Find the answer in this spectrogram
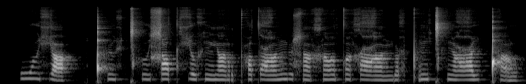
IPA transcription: w ɯ ç a | ǃʰ y ç ǀʰ ɯ ɕ a tˤ ç ɯ x ĩ j ã r pʰ y tˤ ʕ ã ŋ y ɬ ã x ã tˤ ĩ x ʕ ã ŋ y ħ pʼ ĩ ǀʰ ĩ ʕ i ǃʰ ã ʊ̯

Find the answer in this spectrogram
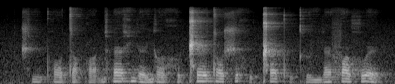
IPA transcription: t͡ʃʰ i˨˩˦ pʰ ɔ˨˩˦ t ɛ˩ qʷ ɪ˨˩˦ ɡ | æ˦˥ x j ɛ˨˩˦ j ʌ˨˩˦ h ʊ˨˩˦ ǁ ɛ˦˥ t ɔ˦˥ ʃ ə˥˩ h u˩ ǁ ɔ˥˩ pʰ u˩ kʰ ɪ˧ v j æ˧ f ɑ˥˩ χʷ ɛ˥˩

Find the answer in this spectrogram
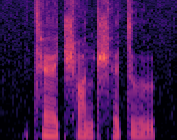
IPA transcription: tʰ æ t͡ʃʰ ɑ n t͡ʃʰ ɛ t ɵ

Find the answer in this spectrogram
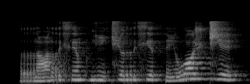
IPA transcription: r ɑ̃˩˧ r xʲ ɔ̃˧ p ɡ ĩ˧˩ t͡ɕ ʊ˧ r xʲ ə˧ θ ĩ˩˧ w ɔ˥ ʒ d͡ʑ ɪ˥˧

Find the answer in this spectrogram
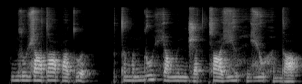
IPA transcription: n z u ʑ ɨ dˤ u p ɑ tʷ ə | t ə m ə n d u ç ɑ m ʉ n d͡ʒ a t c ɑ ʑ ɨ h i ʑ u h ə n d ɑ

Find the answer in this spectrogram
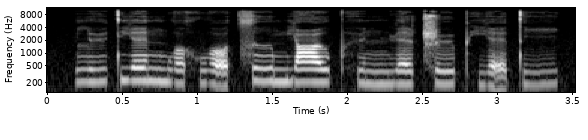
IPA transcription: l y˧˥ t̪ j ɛ˥ n m w ɔ˨ x w ɔ̰˨˩ t͡s ɹ̩˥ m j ɑ˥ ʊ̯ pʰ y˨ n n̪ ɥ ɛ˧˥ ʈ͡ʂ ɻ̩˧˥ pʰ j ɛ̰˨˩ t̪ i˧˥

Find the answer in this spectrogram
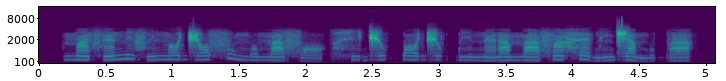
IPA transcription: m ã˨ s ɛ̃˨˦ n i˦˨ f ĩ˨˦ n ɔ˦ d͡ʒ ɔ˦ f u˦˨ m o˨ m a˨ f ɔ˨ | h i˨ d͡ʒ o˧ k͡p ɔ˧ d͡ʒ o˧ k͡p i˨ n ɛ̃˧ ɾ a˦ m a˧ f ã˦ h ɛ˦˨ d ĩ˨˦ d͡ʒ a˦˨ m u˨˦ b a˦

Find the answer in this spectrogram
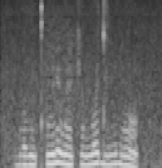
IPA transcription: b o ð ẽ kʷʰ ẽ ɾ e w ɛ̃ t͡ʃ ã ŋʷ e d y ŋ b õ

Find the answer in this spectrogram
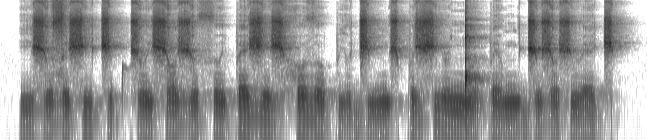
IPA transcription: i˨ ʒ ʊ˨ z ə˨ ʃ i˦ t͡ʃ e˨ p t͡ʃ o˨ ɪ̯ ʃ ɔ˨ ʒ ʊ˨ θ ʊ˨ ɪ̯ p ɛ˦ ʒ e˦˨ ʒ h o˦ ð o˨ p i˨ ʊ̯ d͡ʒ i˨ ŋ ʊ˦ ʃ p ə˦ ʒ ʃ i˦ ɹ ŋ͡ǃ o˨ p ɛ˦ ʊ̯ ŋ ə˦ d͡ʒ ʊ˦ ʒ ɔ˦ ʃ ɹ ɛ˦ t͡ʃ

